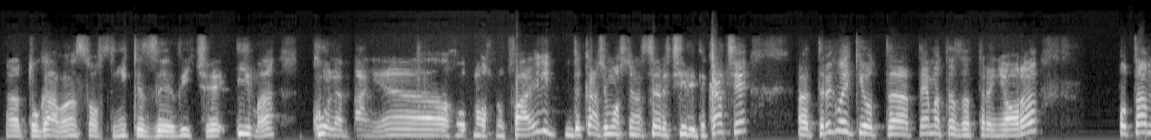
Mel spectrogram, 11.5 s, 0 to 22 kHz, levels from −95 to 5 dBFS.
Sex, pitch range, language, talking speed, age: male, 160-200 Hz, Bulgarian, 120 wpm, 40-59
